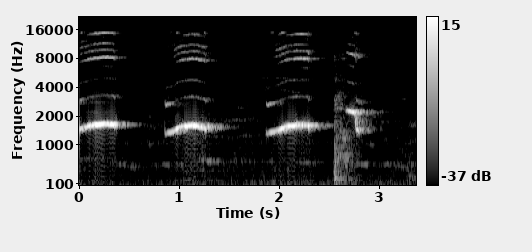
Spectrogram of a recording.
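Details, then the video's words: Calls of a female drongo used to lure a male: three long, level whistles roughly a second apart, then a short scratchy note ending in a bent whistle. "SUARA BURUNG SRIGUNTING BETINA UNTUK MEMANCING SI JANTAN AGAR CEPAT GACOR"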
